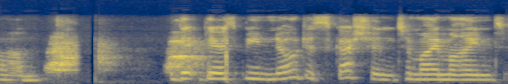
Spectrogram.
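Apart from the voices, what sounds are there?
dog barking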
